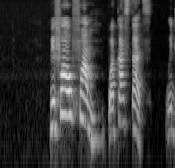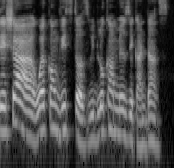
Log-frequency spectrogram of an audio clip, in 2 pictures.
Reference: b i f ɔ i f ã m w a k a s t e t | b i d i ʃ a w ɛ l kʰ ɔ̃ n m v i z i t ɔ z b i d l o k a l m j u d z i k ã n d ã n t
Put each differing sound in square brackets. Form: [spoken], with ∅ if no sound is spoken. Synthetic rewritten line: b i f ɔ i f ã m w a k a s t [a] t | [w] i d [e] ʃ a w ɛ l [k] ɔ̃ [∅] m v i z i t ɔ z [w] i d l o k a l m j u [∅] z i k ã n d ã n [s]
